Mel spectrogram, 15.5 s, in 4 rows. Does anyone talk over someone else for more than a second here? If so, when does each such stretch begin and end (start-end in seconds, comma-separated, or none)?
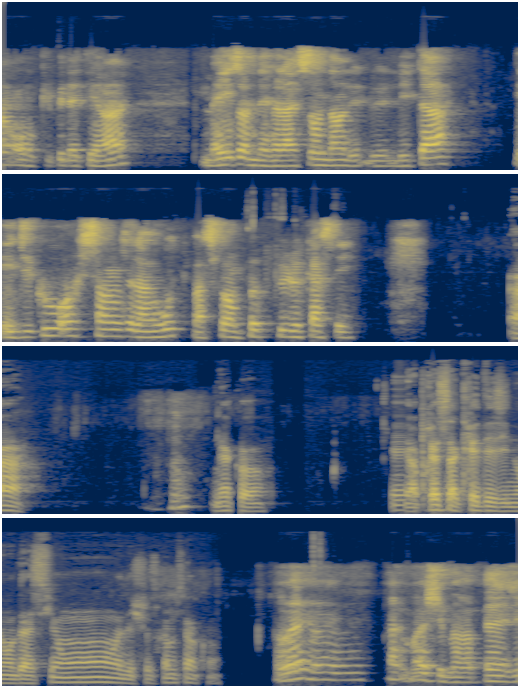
none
